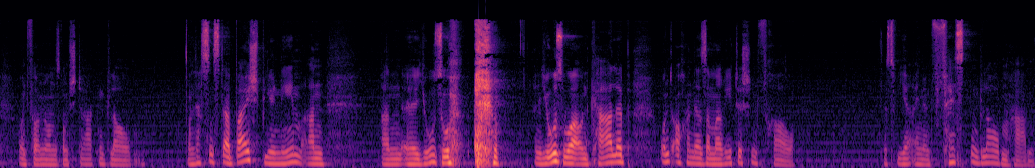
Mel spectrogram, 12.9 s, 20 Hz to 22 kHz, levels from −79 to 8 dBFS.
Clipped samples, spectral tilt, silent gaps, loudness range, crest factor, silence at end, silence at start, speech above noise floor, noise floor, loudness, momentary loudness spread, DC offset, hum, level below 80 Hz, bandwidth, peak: under 0.1%; -3.5 dB/octave; none; 13 LU; 24 dB; 0 s; 0 s; 28 dB; -52 dBFS; -22 LUFS; 18 LU; under 0.1%; none; -48 dBFS; 13.5 kHz; 0 dBFS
